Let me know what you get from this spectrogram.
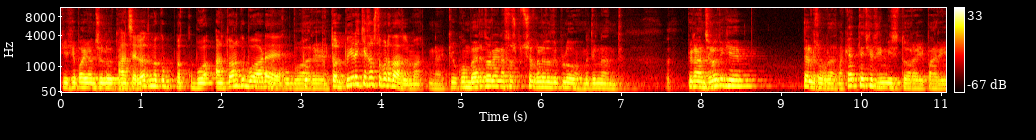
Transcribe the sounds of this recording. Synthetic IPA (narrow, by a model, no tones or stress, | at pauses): ceiçepajoɐnt͡selo̞t̪iɐnt͡selo̞t̪imemekubuɐnt̪uɐnkubuɐɾekubuɐɾet̪onpiɾecexɐst̪oɾot̪ɐθilmɐne̞ceoko̞mbeɾt̪o̞ɾɐineɐft̪ospu̥t̪usevɣɐlet̪o̞ðiplo̞me̞t̪inɐnd̪i̥ | piɾɐɐnt͡selo̞t̪ice | t̪elo̞st̪opɾot̪ɐθimɐkɐt̪it̪eçoθimizit̪o̞ɾɐipɐɾi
